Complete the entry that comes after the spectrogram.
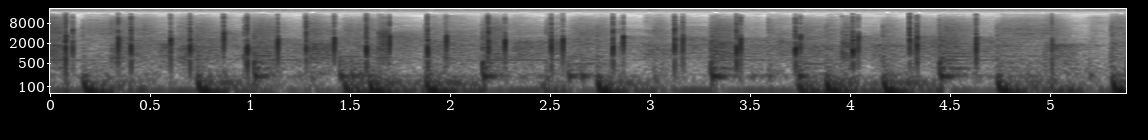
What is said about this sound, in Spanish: ¿Aplaudimos un minuto robamos un minuto de ahí? Dale.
